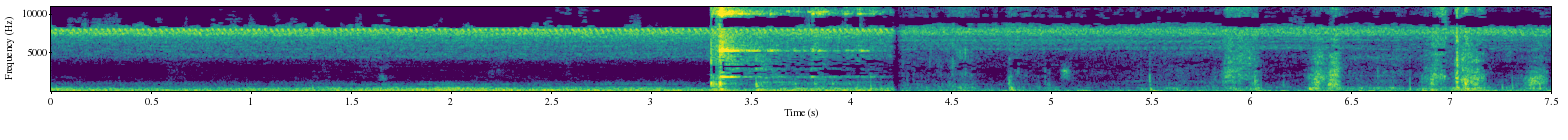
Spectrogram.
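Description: Steady high-pitched chorus of insects buzzing without a break. About three seconds in comes a single sharp clack with a brief ring.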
